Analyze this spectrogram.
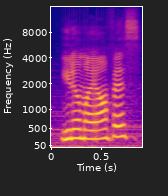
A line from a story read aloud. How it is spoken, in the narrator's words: Dylan asked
